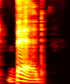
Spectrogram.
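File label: "bed", American English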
